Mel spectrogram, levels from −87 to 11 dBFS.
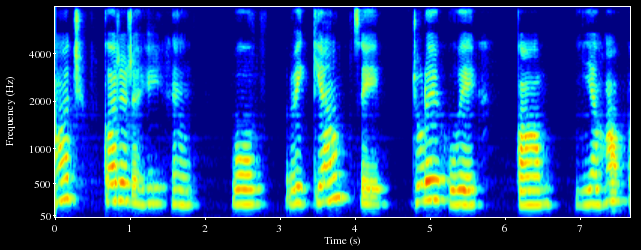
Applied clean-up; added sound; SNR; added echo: neural mask model DeepFilterNet 3.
